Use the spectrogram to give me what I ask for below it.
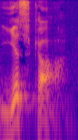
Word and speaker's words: Iscah: Now, Iscah in Hebrew starts with a Y, not an I, and it's pronounced Yiscah in Hebrew, and it's a word that has to do with sight, with seeing.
